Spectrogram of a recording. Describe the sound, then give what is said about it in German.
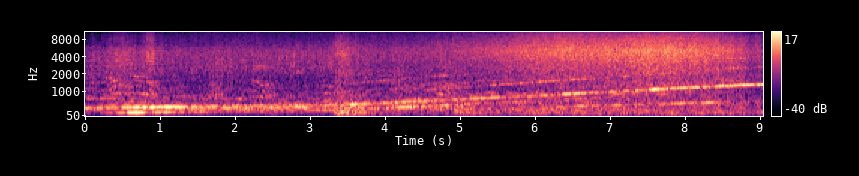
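A loud blower pushes 21 tonnes of coffee beans into a plastic-lined shipping container at a coffee purchasing warehouse in Pu'er, Yunnan. A constant broad roar carries a motor whine that climbs steadily in pitch throughout. “Mit Getöse pustet ein Gebläse 21 Tonnen Kaffeebohnen in den Container, der zum Schutz gegen Feuchtigkeit und Dreck mit einer Plastikhülle ausgekleidet ist.”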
